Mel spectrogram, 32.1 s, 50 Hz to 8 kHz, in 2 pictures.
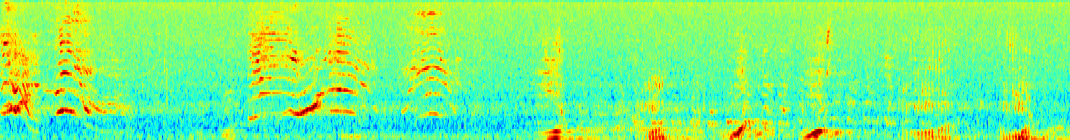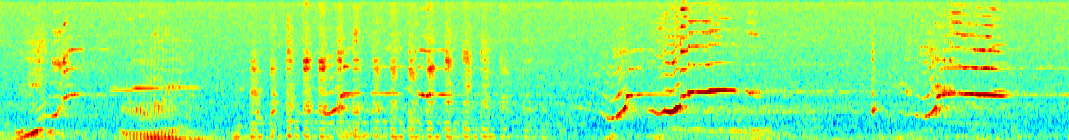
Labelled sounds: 0.0	2.3	humpback whale, 0.80 to 4.1 kHz
3.7	5.5	humpback whale, 0.80 to 6.3 kHz
6.0	6.8	humpback whale, 0.86 to 6.2 kHz
8.1	8.4	humpback whale, 0.99 to 1.4 kHz
16.8	18.9	humpback whale, 0.80 to 3.0 kHz
20.8	21.5	humpback whale, 0.86 to 2.4 kHz
22.3	22.5	humpback whale, 0.80 to 3.0 kHz
25.2	27.1	humpback whale, 0.80 to 7.4 kHz
29.8	32.0	humpback whale, 0.83 to 7.3 kHz

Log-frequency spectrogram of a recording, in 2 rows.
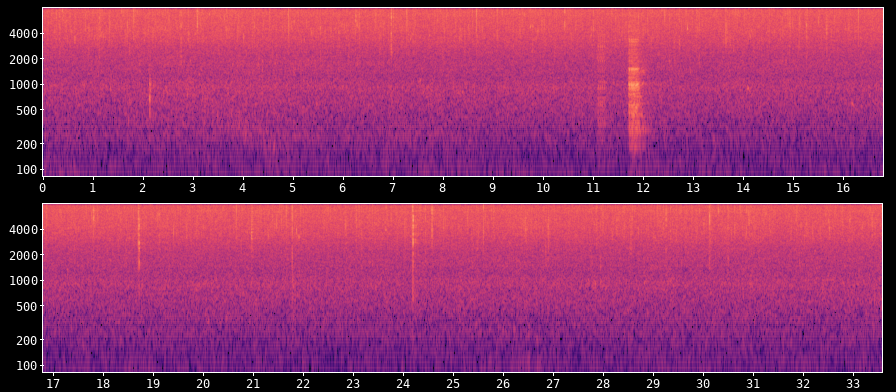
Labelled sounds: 11.7	11.9	croaking sound likely from a nearby submerged object, 0.91 to 1.6 kHz

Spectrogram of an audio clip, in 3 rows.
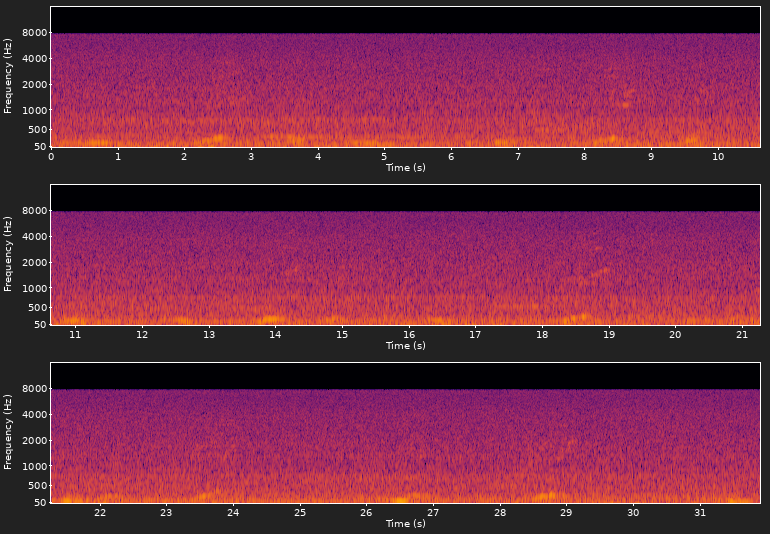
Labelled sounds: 18.7	19.0	humpback whale, 1.3 to 1.7 kHz

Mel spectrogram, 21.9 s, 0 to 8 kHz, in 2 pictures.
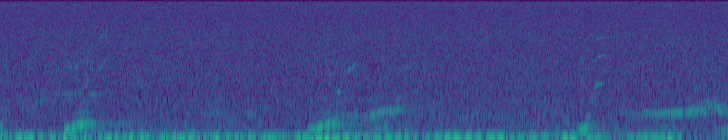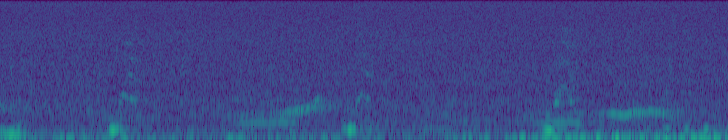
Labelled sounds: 8.9	9.2	humpback whale, 2.1 to 2.6 kHz
12.7	13.0	humpback whale, 0.80 to 0.93 kHz
19.2	19.5	humpback whale, 0.80 to 1.2 kHz

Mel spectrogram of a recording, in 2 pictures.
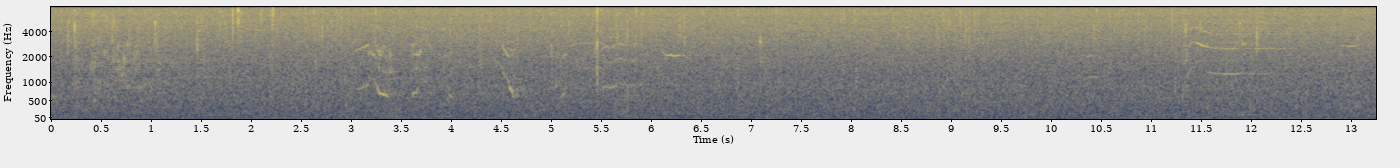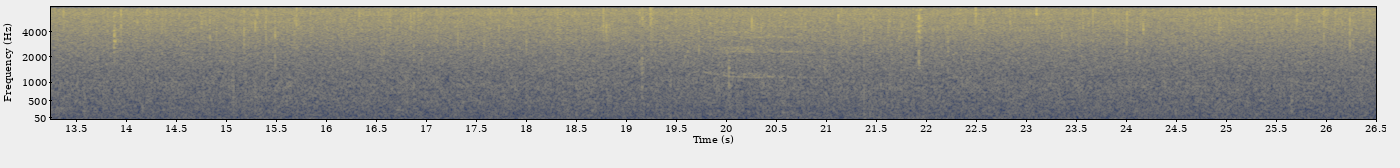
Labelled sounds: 5.2	5.9	killer whale, northern resident, A clan, AA subclan, 1.7 to 3.0 kHz
11.4	11.9	killer whale, northern resident, A clan, AA subclan, 1.2 to 3.1 kHz
20.0	20.4	killer whale, northern resident, A clan, AA subclan, 1.1 to 2.4 kHz

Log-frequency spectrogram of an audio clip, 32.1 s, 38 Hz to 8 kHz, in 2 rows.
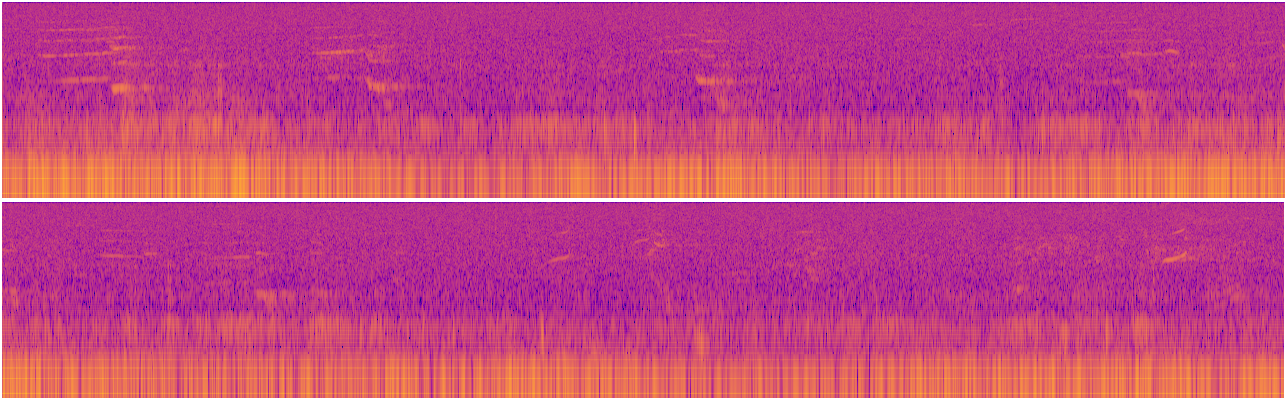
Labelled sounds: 3.8	4.9	killer whale, 0.51 to 4.0 kHz
23.8	24.4	killer whale, 0.45 to 4.1 kHz

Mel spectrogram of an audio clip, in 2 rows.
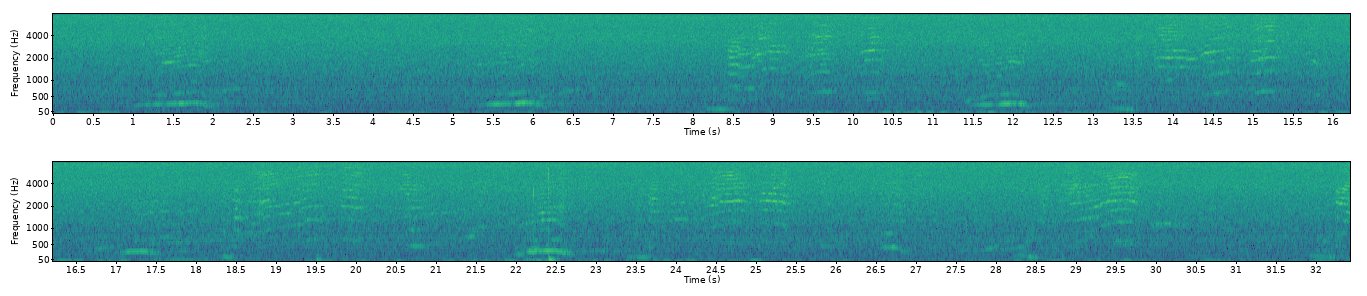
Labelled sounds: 1.4	1.9	humpback whale, 1.5 to 1.9 kHz
8.5	10.4	humpback whale, 1.5 to 2.7 kHz
11.9	12.2	humpback whale, 1.7 to 1.9 kHz
13.8	15.4	humpback whale, 1.1 to 5.5 kHz
18.8	20.1	humpback whale, 1.0 to 5.6 kHz
22.2	22.6	humpback whale, 1.2 to 1.7 kHz
24.5	25.5	humpback whale, 2.1 to 5.3 kHz
28.9	30.3	humpback whale, 1.0 to 2.5 kHz

